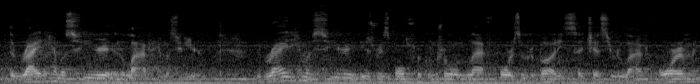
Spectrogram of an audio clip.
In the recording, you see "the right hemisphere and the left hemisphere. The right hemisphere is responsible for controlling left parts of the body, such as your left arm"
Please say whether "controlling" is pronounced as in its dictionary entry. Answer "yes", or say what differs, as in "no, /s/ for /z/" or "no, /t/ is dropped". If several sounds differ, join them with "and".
no, /l/ is dropped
